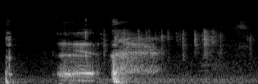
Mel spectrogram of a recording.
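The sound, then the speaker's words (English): A person burps aloud: a brief click, then two voiced, throaty belches, the second stronger and rougher, with quiet pauses between them. “I'm burping at you.”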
